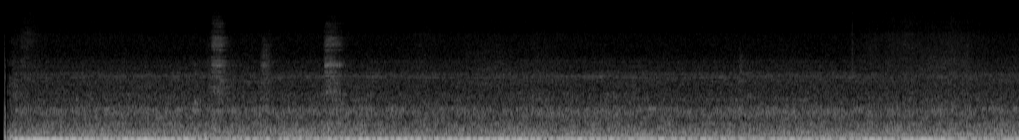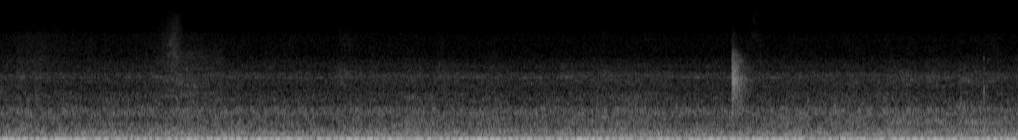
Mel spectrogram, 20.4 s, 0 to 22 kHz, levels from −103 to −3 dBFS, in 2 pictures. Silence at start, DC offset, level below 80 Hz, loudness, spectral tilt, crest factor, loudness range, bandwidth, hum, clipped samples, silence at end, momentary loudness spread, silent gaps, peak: 0.05 s; under 0.1%; -46 dBFS; -49 LUFS; -8 dB/octave; 14 dB; 1 LU; 6 kHz; none; under 0.1%; 0 s; 4 LU; none; -32 dBFS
